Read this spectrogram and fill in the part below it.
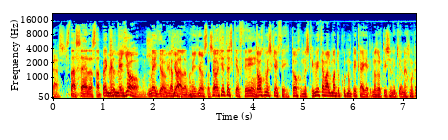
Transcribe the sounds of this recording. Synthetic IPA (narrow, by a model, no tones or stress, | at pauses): ɐsst̪ɐseɾɐst̪ɐpesmeʝo̞omosmeʝokɐt̪ɐlɐvɐmeʝost̪ɐseɾoçet̪esce̞fθit̪o̞xumescefθit̪o̞xumescemiθɐvɐlumɐt̪ukunupikɐʝɐt̪imɐzɾo̞t̪isɐneciɐne̞xumek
